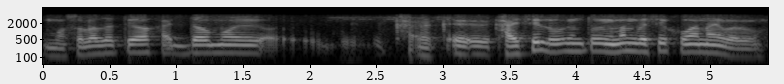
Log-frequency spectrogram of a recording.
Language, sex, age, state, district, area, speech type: Assamese, male, 30-45, Assam, Sonitpur, rural, conversation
